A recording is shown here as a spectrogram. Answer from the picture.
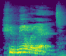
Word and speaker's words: humiliate: So this is what in the stress right number five humiliate humiliate humiliate one two three humiliate humiliate humiliate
